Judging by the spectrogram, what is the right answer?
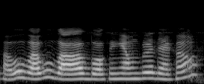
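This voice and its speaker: High, sweet-voiced woman, coaxing a toddler, repeating questions, dull lo-fi phone sound. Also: fairly even intonation, moderate pace. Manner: sweet repetitive questioning, baby talk. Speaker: mother filming her child.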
